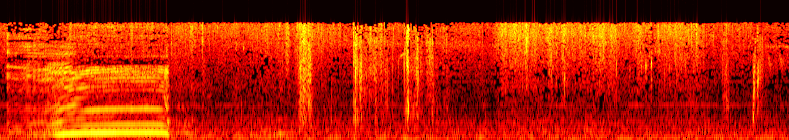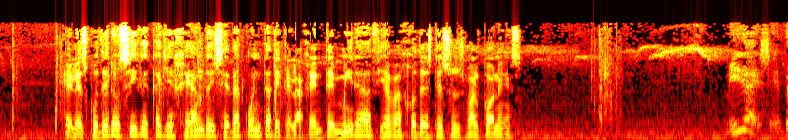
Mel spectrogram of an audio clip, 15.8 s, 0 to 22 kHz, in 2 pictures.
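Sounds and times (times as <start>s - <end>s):
speech: 0.0s - 0.3s, 8.6s - 13.4s, 15.2s - 15.7s
bull mooing while grazing behind wooden fencing: 0.0s - 3.1s
rustling: 1.3s - 8.6s.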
